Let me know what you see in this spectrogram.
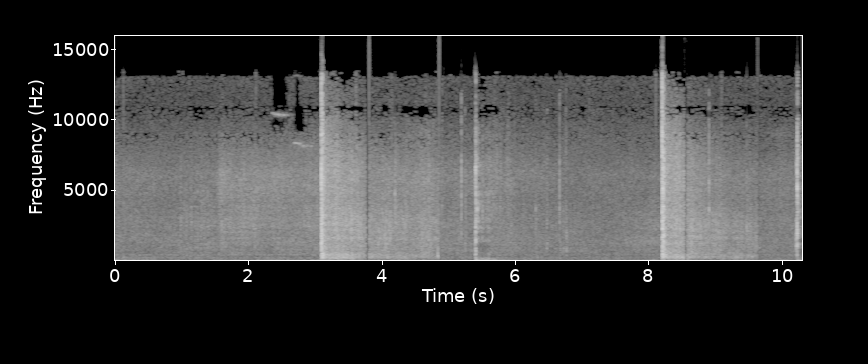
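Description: A 500-gram consumer fireworks cake firing 3-inch aerial shells. Two loud booms come about five seconds apart, each trailing off in a rumble, with a few sharp single pops between and after them.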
